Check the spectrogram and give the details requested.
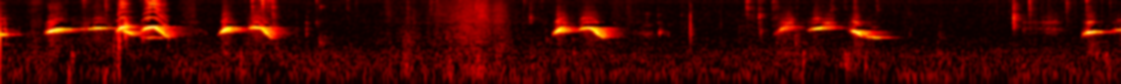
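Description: Cockatiel whistling clear, rising-then-falling notes in short bursts of two or three, with pauses of a second or more between phrases and a few soft clicks.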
